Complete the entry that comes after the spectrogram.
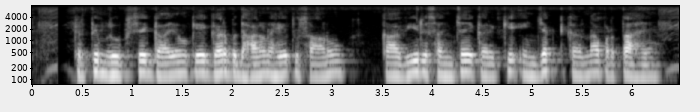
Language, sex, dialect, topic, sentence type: Hindi, male, Awadhi Bundeli, agriculture, statement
